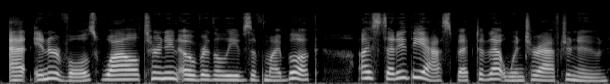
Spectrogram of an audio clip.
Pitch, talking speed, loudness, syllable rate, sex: 215 Hz, 175 wpm, -20 LUFS, 5.3 syllables/s, female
